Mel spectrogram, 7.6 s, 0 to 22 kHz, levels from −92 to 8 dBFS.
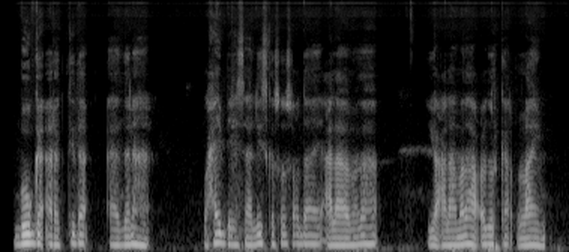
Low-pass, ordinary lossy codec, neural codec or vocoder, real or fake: none; none; none; real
